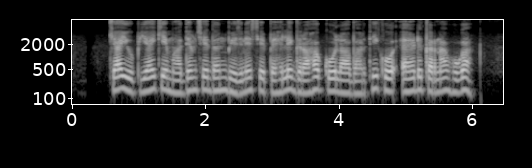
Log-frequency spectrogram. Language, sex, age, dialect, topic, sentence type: Hindi, male, 18-24, Hindustani Malvi Khadi Boli, banking, question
